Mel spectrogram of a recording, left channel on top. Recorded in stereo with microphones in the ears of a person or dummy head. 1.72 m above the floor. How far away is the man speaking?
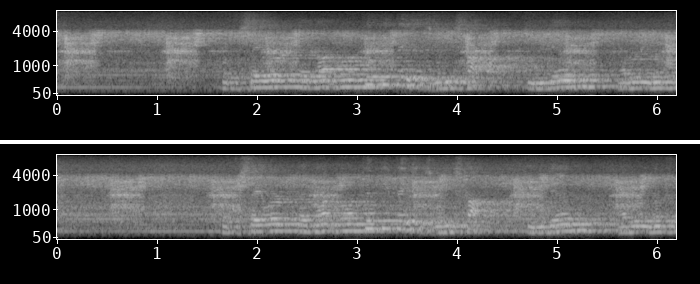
About 3.5 m.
